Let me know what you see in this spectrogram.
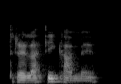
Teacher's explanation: we keep the accent third from the end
